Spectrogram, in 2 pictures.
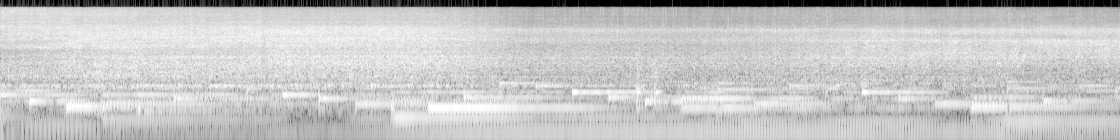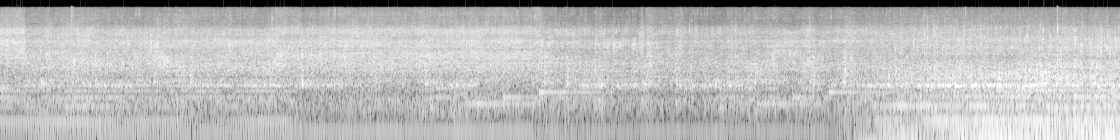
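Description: Marinated chicken pieces dropped into a hot oiled cast-iron pan, sizzling loudly as they hit the oil, then settling after about six seconds into a steadier, quieter frying sizzle.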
